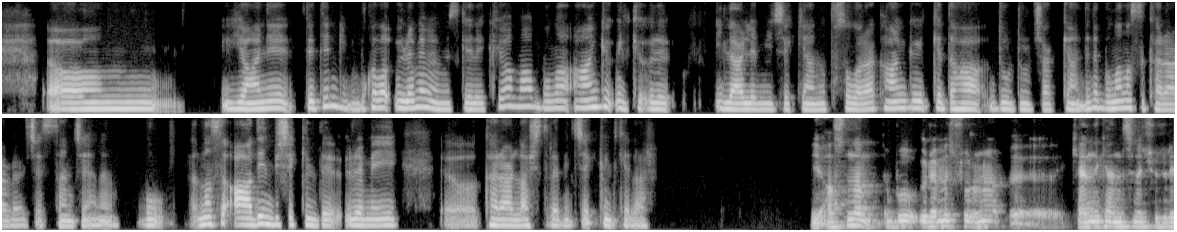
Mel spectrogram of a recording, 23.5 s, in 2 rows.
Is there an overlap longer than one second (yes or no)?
no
